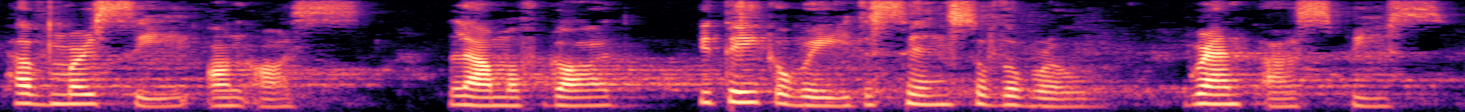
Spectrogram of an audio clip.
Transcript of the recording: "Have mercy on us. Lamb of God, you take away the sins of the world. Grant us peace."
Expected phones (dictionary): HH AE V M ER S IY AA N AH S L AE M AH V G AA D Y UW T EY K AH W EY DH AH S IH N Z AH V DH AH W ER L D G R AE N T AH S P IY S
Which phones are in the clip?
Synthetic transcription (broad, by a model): HH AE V M ER S IY AA N AH S L AE M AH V G AA D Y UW T EY K AH W EY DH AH S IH N S AH V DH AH W ER L D G R AE N T AH S P IY S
